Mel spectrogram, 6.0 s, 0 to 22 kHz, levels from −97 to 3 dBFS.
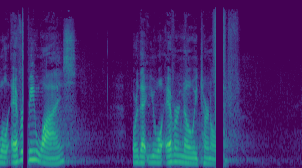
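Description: Speech with two wireless microphone squelch dropouts, at 0.44–0.57 s and 4.24–4.52 s right after "you will ever know": the RF fades, hiss rises, then the receiver mutes for about 100 ms and 154 ms.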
